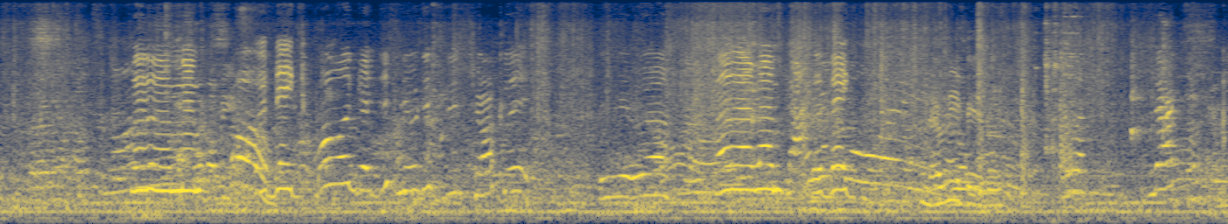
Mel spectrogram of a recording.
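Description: A young boy speaks excitedly.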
